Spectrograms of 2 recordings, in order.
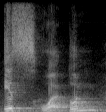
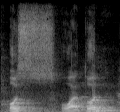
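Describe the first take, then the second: First: The word begins with an 'ee' vowel. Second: The word begins with an 'oo' vowel. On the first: It refers to small, everyday examples. "tarqiq itu dengan tanda kasrah, maka dibacanya jadi iswatun" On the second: It refers to great, weighty examples. "kalau uswatun dengan dhamma"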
